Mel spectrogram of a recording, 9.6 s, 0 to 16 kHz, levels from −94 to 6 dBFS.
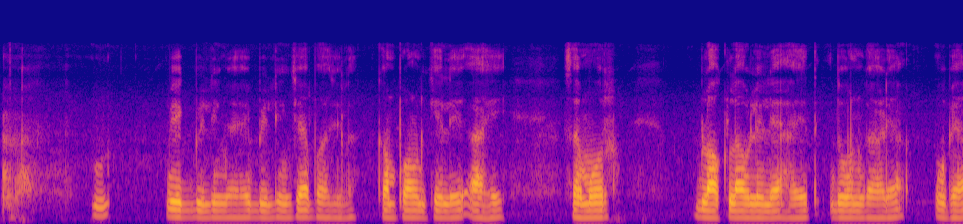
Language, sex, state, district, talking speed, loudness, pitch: Marathi, male, Maharashtra, Dhule, 105 wpm, -18 LUFS, 115 Hz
